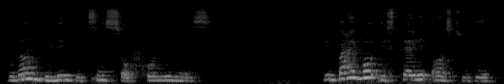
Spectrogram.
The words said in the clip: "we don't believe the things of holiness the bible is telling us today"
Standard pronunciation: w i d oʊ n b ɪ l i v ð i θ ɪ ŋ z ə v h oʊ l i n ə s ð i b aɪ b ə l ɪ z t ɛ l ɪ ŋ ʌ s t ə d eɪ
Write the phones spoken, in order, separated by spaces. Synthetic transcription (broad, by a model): w i d oʊ n b ɪ l i v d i t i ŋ s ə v h oʊ l i n ə s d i b aɪ b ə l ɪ s t ɛ l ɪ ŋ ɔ s t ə d eɪ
